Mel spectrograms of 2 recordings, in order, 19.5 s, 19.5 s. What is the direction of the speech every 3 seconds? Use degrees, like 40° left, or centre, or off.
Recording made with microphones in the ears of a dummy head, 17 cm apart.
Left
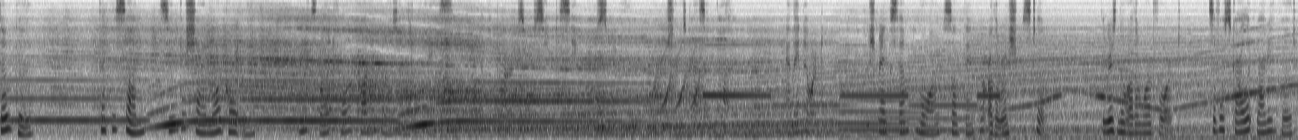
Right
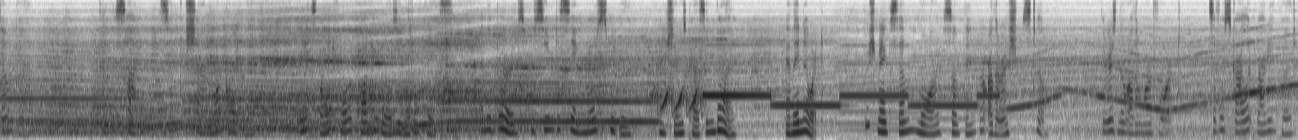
20° left, 10° right, 40° right, 50° right, centre, 30° left, 30° left.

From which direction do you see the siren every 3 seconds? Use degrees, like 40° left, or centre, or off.
70° left, 40° left, centre, 30° right, 50° right, 50° right, 60° right.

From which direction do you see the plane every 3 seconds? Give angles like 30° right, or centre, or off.
50° right, 20° right, 10° left, 30° left, 50° left, 60° left, 60° left.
